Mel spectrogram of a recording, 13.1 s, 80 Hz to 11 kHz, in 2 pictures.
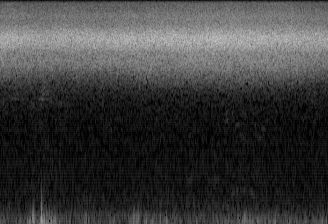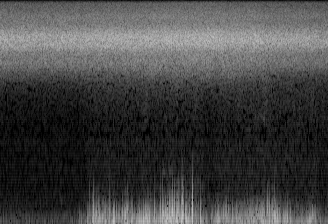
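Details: Brood X male periodical cicadas in Hidden Valley, Indiana, on May 24, 2021, singing a mating call as one continuous high shrill drone, with low rustling and bumping noises growing stronger in the second half.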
